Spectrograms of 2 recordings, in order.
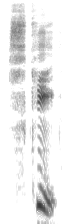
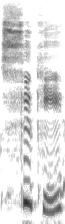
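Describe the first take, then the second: First: The u after the s is silent. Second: The u after the s is fully voiced. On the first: The speaker calls it right. "we've got a voiceless vowel there" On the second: The speaker calls it wrong. "This is not suki"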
